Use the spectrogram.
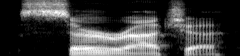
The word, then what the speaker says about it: sriracha: where they get the guy saying no it's pronounced sriracha and i can't tell if they're making a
